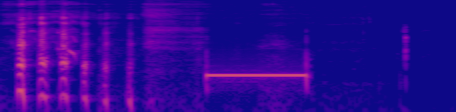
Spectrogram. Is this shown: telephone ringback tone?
yes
